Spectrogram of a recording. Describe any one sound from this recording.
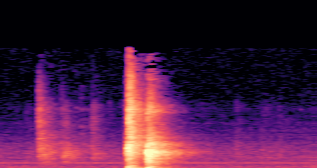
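A bowstring snaps as an arrow is released.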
